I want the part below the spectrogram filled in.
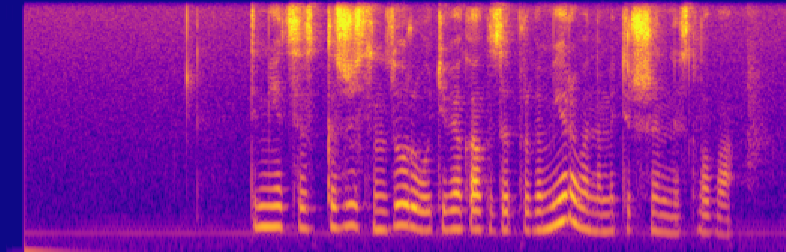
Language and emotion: Russian, neutral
